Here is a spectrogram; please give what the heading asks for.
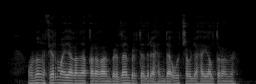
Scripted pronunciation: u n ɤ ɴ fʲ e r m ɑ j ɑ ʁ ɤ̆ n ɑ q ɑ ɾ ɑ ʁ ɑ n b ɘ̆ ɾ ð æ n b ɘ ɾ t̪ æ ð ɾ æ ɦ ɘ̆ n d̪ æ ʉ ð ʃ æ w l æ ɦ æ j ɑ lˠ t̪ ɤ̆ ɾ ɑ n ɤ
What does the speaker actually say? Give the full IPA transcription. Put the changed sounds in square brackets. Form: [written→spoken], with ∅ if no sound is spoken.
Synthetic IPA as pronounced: u n ɤ ɴ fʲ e r m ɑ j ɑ ʁ ɤ̆ n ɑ q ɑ ɾ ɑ ʁ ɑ n b ɘ̆ ɾ ð æ n b ɘ ɾ t̪ æ ð ɾ æ ɦ ɘ̆ n d̪ æ ʉ ð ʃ æ w l æ ɦ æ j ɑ lˠ t̪ ɤ̆ ɾ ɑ n ɤ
